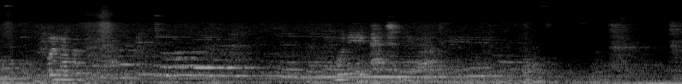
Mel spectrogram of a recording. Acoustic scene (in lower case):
elevator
